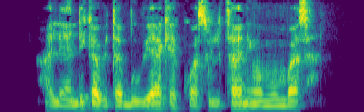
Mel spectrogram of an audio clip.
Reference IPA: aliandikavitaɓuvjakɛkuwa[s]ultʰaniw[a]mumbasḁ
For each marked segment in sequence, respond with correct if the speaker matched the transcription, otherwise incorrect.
correct, correct

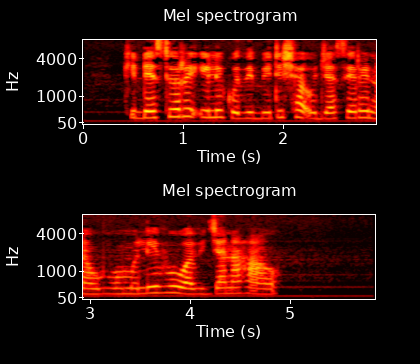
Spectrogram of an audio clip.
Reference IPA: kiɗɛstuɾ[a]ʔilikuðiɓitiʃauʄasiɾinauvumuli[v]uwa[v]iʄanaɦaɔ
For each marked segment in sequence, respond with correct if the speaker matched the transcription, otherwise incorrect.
incorrect: i, correct, correct

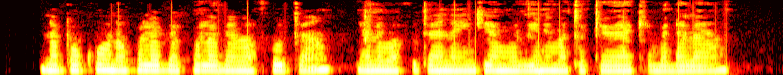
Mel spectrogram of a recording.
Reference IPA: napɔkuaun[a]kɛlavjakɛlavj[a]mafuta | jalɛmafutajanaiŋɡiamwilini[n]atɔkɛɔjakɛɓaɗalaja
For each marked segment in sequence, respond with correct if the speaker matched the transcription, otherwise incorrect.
correct, correct, incorrect: m

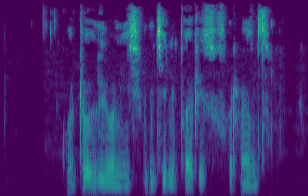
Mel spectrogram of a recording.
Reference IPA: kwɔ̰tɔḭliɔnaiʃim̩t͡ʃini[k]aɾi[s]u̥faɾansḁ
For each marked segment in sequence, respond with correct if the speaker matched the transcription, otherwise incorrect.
incorrect: p, correct

